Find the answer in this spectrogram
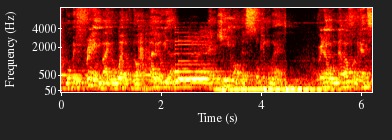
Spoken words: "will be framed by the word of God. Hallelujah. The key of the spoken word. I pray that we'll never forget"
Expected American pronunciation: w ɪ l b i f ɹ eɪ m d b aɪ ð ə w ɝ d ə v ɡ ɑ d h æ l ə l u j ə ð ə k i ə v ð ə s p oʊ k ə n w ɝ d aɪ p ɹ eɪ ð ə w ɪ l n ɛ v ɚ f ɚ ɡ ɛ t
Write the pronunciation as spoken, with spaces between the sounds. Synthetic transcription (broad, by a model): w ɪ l b i f ɹ eɪ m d b aɪ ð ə w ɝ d ə v ɡ ɑ d h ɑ l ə l u j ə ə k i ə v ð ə s oʊ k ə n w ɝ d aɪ p ɹ eɪ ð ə w ɪ l n ɛ v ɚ f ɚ ɡ ɛ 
